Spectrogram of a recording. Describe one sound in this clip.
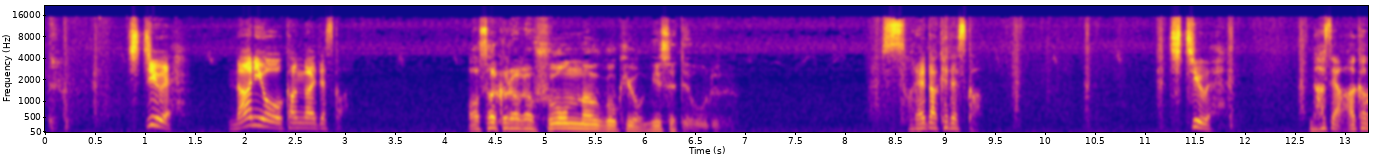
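A young man speaks calmly, asking questions.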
